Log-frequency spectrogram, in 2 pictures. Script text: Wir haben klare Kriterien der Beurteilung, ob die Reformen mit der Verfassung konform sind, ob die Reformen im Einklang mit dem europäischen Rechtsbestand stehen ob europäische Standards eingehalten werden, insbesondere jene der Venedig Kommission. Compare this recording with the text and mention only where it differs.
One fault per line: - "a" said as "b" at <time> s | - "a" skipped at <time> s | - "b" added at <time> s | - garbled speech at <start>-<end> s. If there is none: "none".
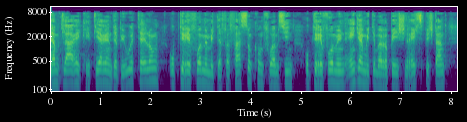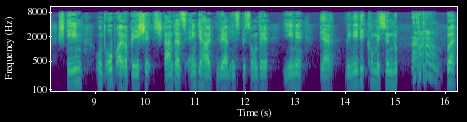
- "und" added at 9.0 s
